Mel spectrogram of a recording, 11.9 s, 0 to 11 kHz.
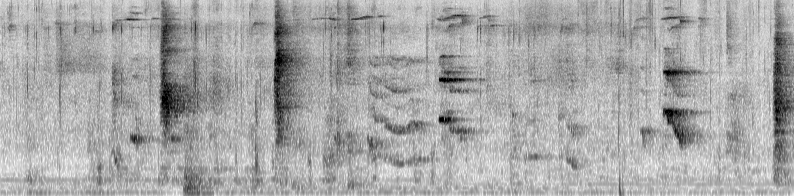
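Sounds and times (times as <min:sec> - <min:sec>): puppies whining: 0:00.0 - 0:11.9.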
